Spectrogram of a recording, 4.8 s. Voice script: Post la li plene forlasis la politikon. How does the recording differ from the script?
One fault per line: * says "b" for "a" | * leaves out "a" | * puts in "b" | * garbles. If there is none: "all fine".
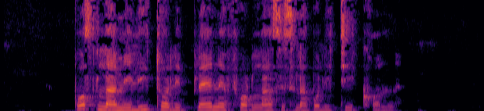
* puts in "milito"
